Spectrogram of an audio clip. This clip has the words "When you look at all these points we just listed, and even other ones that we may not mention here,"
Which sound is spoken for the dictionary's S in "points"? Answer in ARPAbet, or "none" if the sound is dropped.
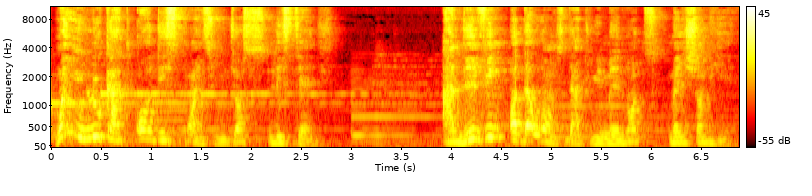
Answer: S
